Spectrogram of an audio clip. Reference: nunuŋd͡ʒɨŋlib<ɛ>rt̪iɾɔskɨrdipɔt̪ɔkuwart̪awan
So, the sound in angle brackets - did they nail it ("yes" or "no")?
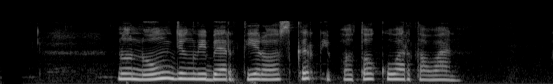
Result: yes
